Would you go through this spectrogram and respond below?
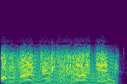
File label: voice message commander wounded, crew tanks serbian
